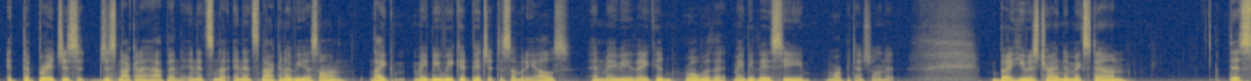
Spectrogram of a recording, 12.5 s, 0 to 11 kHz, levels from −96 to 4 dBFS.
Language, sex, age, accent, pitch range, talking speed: English, male, 20-39, American, 130-145 Hz, 225 wpm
